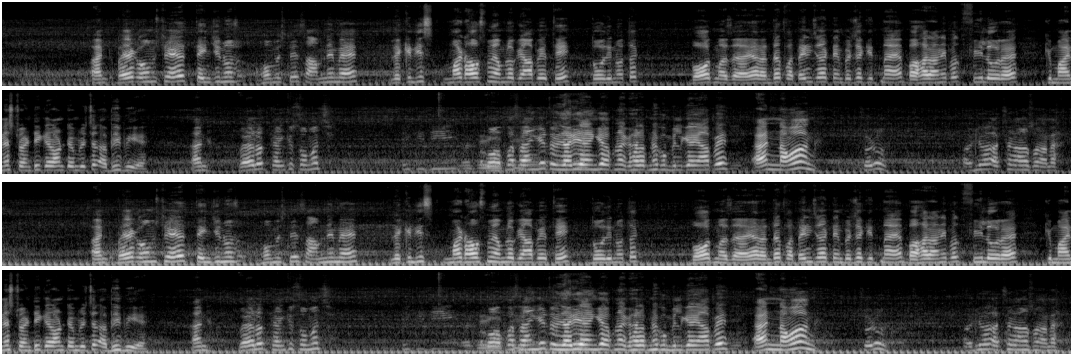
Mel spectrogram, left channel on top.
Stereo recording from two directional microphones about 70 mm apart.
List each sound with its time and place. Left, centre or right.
1.2 s speech: centre
19.3 s speech: centre
20.3 s speech: centre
